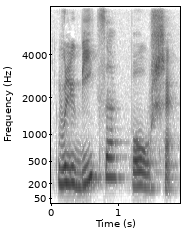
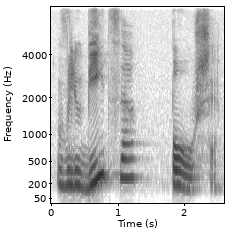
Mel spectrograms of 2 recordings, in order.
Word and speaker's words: влюбиться по уши: Donc уши, l'accent tonique est effectivement sur la lettre ou, mais cette expression se prononce comme écoutez, влюбиться по уши. Влюбиться по уши. C'est comme on fait l'accent sur la préposition по, pas sur le substantif уши.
